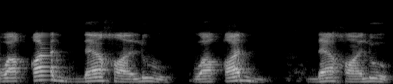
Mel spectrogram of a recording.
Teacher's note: Sudah tidak ada qalqalah lagi karena sudah idgham. Idgham, kalau idgham itu makhraj itu sekali terkatup. Tidak dua kali. Kalau kita qalqalahkan berarti dua kali.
